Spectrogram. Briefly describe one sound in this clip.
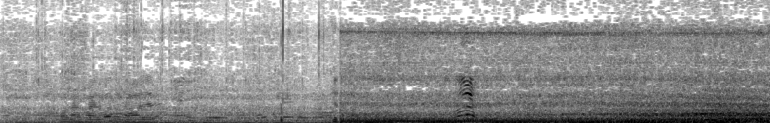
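A combine harvester engine rumbles steadily nearby.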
